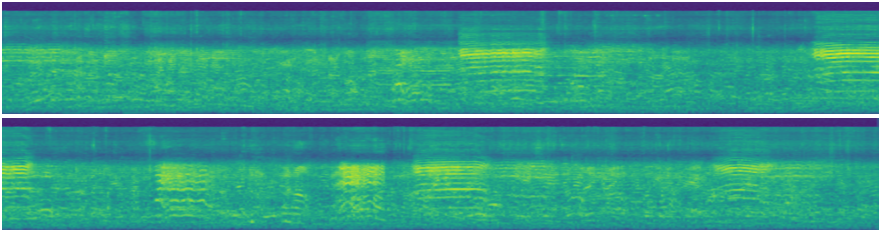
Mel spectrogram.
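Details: Peranakan Etawa black-headed breeding goats at the Pasar Kliwon Dongko livestock market, Trenggalek, on a rainy morning: several harsh, wavering bleats of about half a second to a second, rising above constant crowd chatter and talking.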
